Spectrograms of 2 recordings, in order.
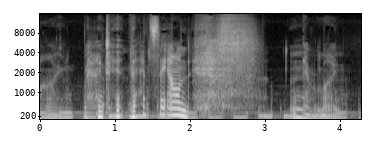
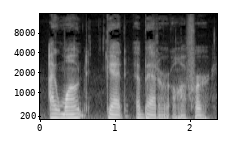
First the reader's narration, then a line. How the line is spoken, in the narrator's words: he said firmly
